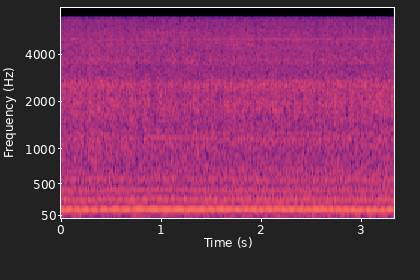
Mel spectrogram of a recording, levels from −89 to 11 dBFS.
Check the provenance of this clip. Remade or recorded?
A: recorded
